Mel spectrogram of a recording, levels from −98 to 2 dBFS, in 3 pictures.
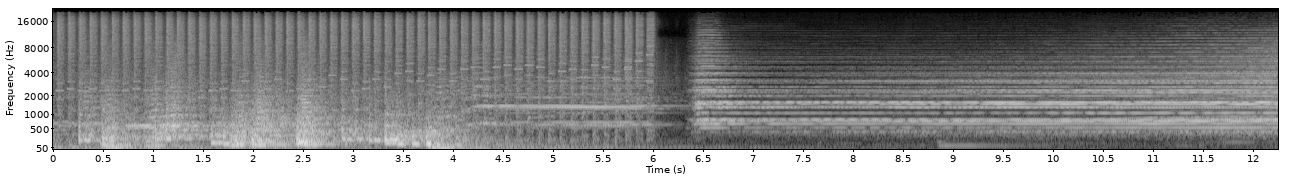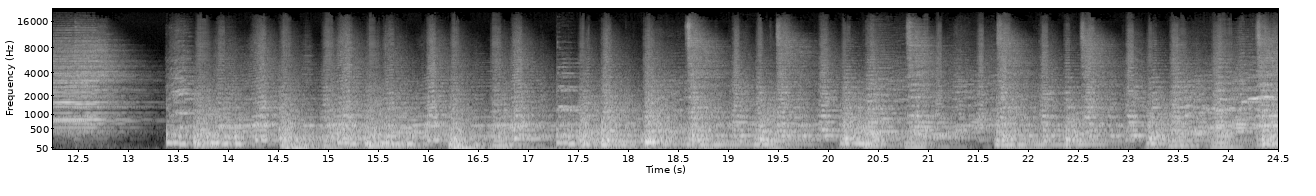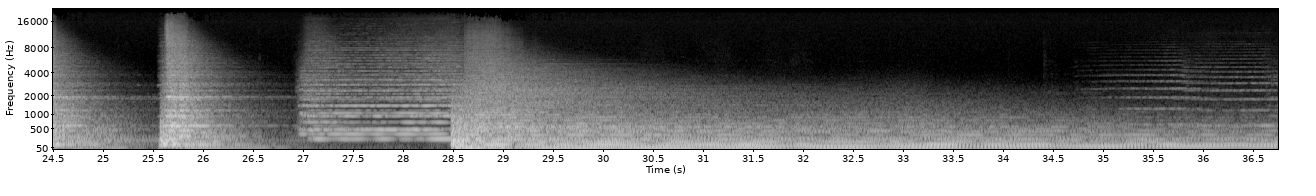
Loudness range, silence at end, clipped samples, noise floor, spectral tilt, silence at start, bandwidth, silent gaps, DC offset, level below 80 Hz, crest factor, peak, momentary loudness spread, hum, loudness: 8 LU; 0 s; under 0.1%; -43 dBFS; -4.5 dB/octave; 0 s; over 20 kHz; none; under 0.1%; -34 dBFS; 18 dB; -2 dBFS; 12 LU; none; -22 LUFS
